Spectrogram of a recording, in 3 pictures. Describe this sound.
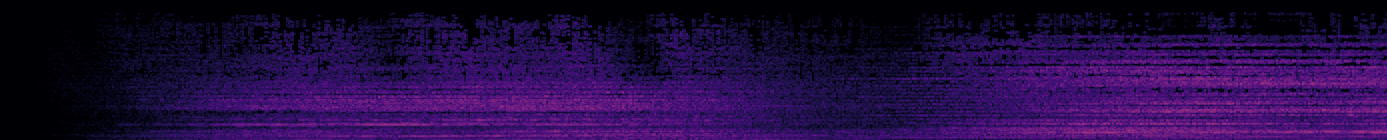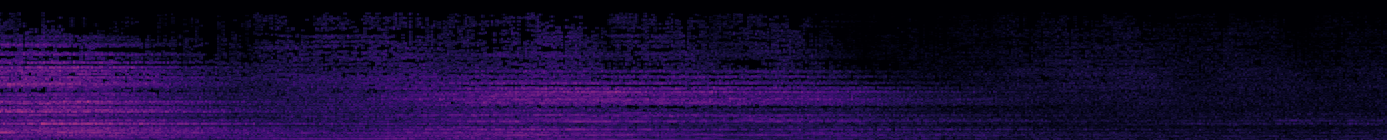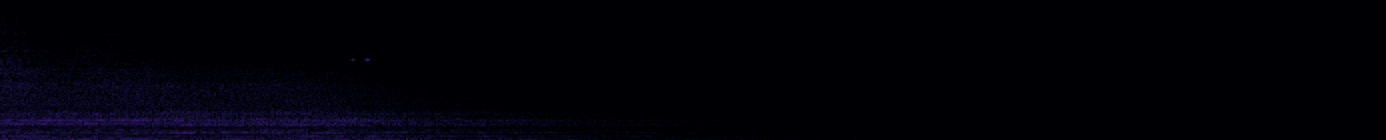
Software - Alchemy, Eventide Blackhole, and Granite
